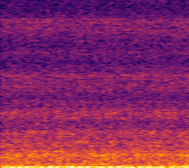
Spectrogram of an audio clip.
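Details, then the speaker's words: Old auction-bought Lincoln revived after decades, idling after fuel pump fix, no air filter fitted: very quiet, with fan and carburetor intake hiss louder than the faint, even exhaust rumble; running healthily, the earlier miss much improved. "This thing is so quiet. The fan and the carburetor sucking in air is making more than the exhaust."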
